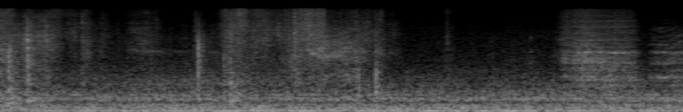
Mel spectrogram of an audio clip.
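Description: Paper rustling and rubbing as a vinyl LP is handled and slid out of its white paper inner sleeve.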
